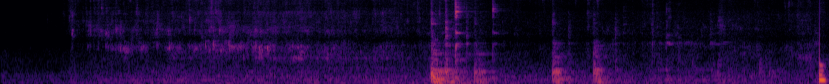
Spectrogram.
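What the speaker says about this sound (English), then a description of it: "I'm going to strain this broth into a large bowl" Homemade chicken broth strained into a large bowl gives a soft, steady trickle with a few louder splashes and drips, fairly quiet and close.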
